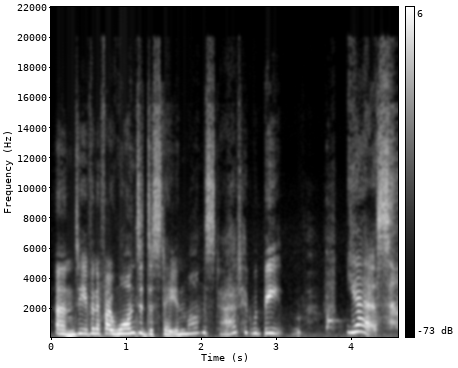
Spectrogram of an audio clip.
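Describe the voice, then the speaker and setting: A woman's voice: high voice, a little slow. A woman voicing a proud, haughty young female astrologist in a video game who stammers when cornered. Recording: game voice track over soft music.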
